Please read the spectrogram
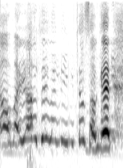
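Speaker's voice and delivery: high, gushing gratitude; mock delighted response. Person just complimented by an encourager, gushing back. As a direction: melt at the compliment, high-pitched. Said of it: "You're like".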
